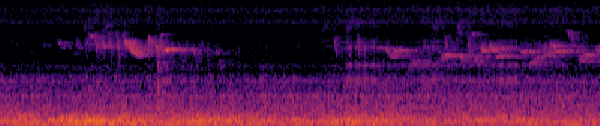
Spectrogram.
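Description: Small birds chirping and singing over a low steady rumble: a short phrase of high notes about a second in, and a longer run of chirps from about halfway.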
